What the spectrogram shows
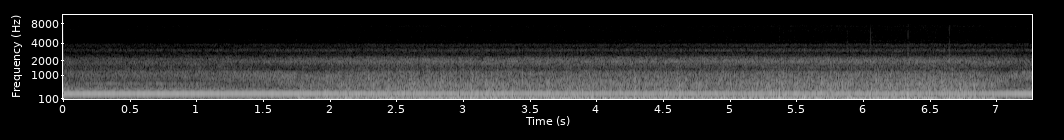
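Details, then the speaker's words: Air conditioner on high, powered by solar through an inverter: loud steady fixed-pitch electrical buzz over fan rush, unit working. "now I'm just showing you will it work and let's put that on high there you go and you can hear the buzz in the home [Music] but yes it's definitely working I mean definitely"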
